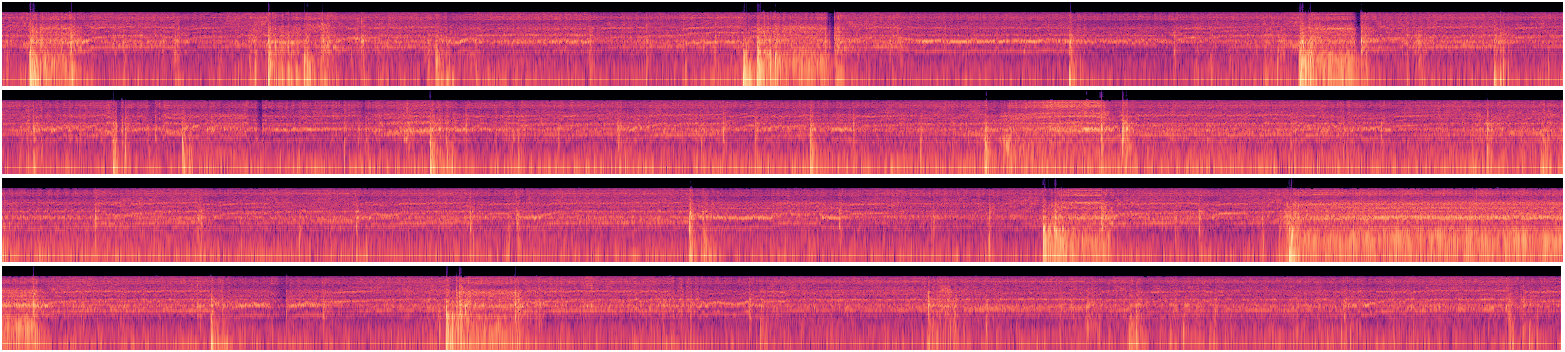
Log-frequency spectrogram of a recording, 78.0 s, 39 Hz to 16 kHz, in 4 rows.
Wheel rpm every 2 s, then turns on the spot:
190, 200, 190, 160, 190, 180, 200, 190, 180, 200, 180, 180, 180, 200, 180, 190, 170, 200, 200, 200, 200, 210, 190, 200, 180, 210, 190, 190, 170, 190, 190, 180, 190, 200, 200, 210, 210, 210, 200.
none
